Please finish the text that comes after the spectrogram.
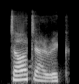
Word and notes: tartaric: Indian

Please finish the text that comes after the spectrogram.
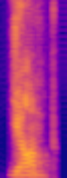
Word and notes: yomp: Indian

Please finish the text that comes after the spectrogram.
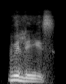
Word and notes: willies: Indian

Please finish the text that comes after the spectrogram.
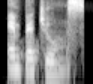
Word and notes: impetuous: Indian

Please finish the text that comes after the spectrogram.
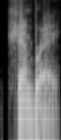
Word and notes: chambray: American English

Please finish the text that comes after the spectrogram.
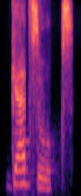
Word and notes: gadzooks: Indian

